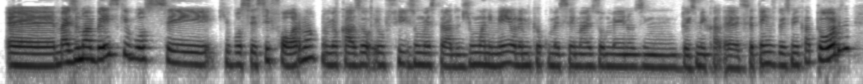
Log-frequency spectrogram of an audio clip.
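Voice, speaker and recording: A woman's voice: lowish voice, a little fast, hardly any pauses, dark tone. A woman from Brazil in her thirties, a guest in a casual interview, talking chattily with many restarts and fillers. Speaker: guest, immigration consultant.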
